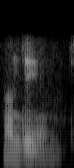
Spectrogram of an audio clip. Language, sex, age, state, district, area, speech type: Punjabi, male, 30-45, Punjab, Barnala, rural, conversation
